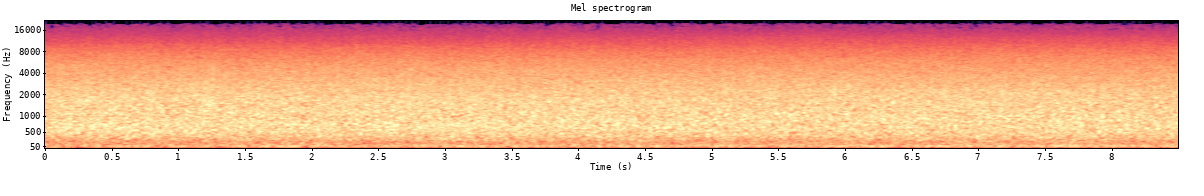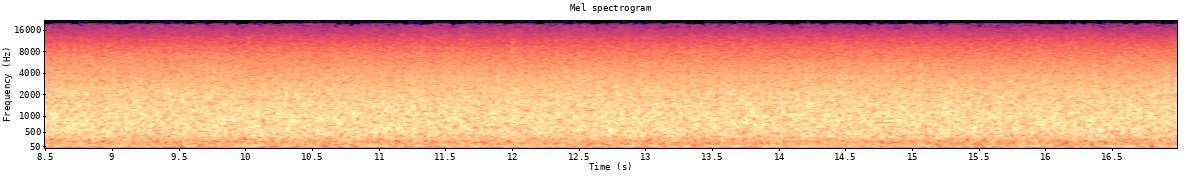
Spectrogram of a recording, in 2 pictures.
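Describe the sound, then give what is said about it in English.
A steady, continuous rush of running water from the South Esk river, hissing evenly throughout at a moderate level with no voices or breaks. “How does the sound of cool running water affect how you feel?”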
